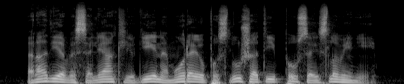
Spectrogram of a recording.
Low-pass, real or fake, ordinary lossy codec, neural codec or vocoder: 19.8 kHz; real; none; none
